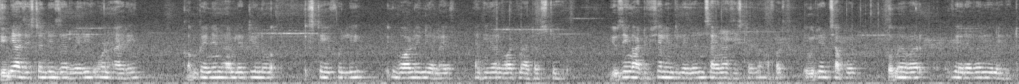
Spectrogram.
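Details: Young man, a college student, reading aloud; he reports his voice comes out thin when reading: puberphonia (high-pitched voice)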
